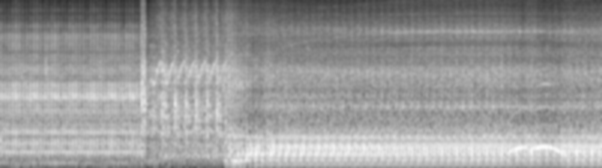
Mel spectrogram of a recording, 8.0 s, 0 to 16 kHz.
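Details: Caterpillar 259D skid steer with newly installed engine, started after fixing a wiring plug communication issue: brief crank, catches within a second, then a steady, even diesel idle with no knocks or misses.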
